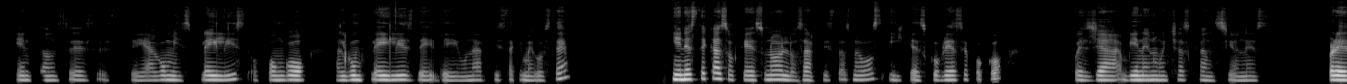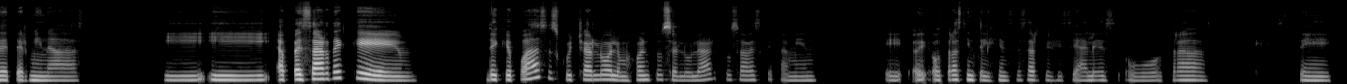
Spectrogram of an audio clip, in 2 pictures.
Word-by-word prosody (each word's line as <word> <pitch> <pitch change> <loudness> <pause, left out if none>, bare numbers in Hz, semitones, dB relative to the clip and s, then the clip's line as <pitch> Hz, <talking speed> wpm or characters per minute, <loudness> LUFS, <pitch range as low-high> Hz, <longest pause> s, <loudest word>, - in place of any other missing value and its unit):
entonces, 200 0 -7
este, 195 -3 -14
hago 195 +2 -4
mis 200 -2 -2
playlist, 210 +4 0
o 200 - -19
pongo 205 +1 +1 0.3
algún 200 +1 +2
playlist 210 -1 +2
de 200 0 -6
de 185 0 -8
un 190 +1 -7
artista 205 +1 -12
que 210 - -16
me 190 -1 -4
guste. 250 - -5 1.0
Y - - +9
en 225 - +10
este 235 +3 +4
caso, 260 -4 +2
que 205 -1 -3
es 205 +1 -4
uno 220 0 +1
de 220 - +3
los 195 -2 -4
artistas 205 +2 -8
nuevos 220 +4 -6
y 205 -3 -9
que - - -8
descubrí 205 +2 -4
hace 210 +2 -4
poco, - - -8 0.7
pues, 195 -2 -4
ya 200 0 +2
vienen 205 0 +3
muchas 205 +1 -6
canciones 190 -1 -9 0.6
predeterminadas. 195 -2 +4 0.8
Y 200 +1 -2
y 205 -1 +2
a 220 - +4
pesar 250 +3 +8
de 295 +2 +3
que 200 -10 +6 0.7
de 220 0 +1
que 215 -1 +1
puedas 295 +9 +1
escucharlo 220 -4 -2
a 220 - +3
lo 205 -2 0
mejor 200 +3 -3
en 215 - -3
tu 225 0 -13
celular, 200 +3 -2
tú 220 - -16
sabes 210 0 -9
que - - -23
también, 190 0 -11 0.7
eh 190 0 -9
eh, - - -5
otras 215 +2 -4
inteligencias 195 0 -5
artificiales 195 0 -9
o 180 -2 -12
otras, 200 0 -6 0.5
este, 190 -1 -8
205 Hz, 145 wpm, -24 LUFS, 195-215 Hz, 1.0 s, en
